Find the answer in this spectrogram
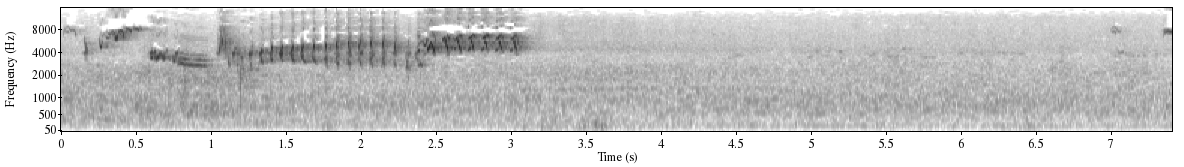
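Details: In the afternoon, a robin sings a high, thin, rapid phrase of trilled and warbled notes for about three seconds, then goes quiet over a faint outdoor hush.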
